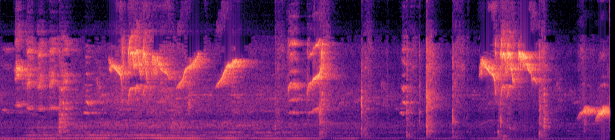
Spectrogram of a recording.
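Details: Lovebird from Palembang, Indonesia, in konslet song: rapid high chattering chirps and upward-sweeping squeaky notes broken by sharp clicks, over a steady low droning background that fades midway.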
